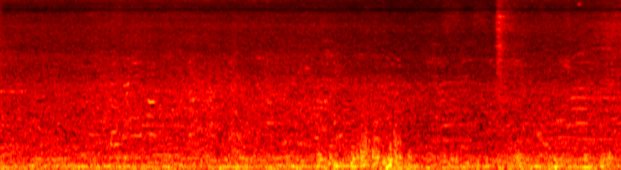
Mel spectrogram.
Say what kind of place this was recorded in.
street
